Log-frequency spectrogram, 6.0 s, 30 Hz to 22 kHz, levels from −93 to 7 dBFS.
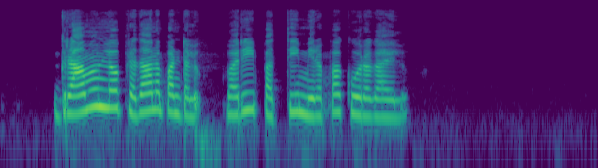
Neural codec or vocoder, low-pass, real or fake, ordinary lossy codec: none; 14.4 kHz; real; none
